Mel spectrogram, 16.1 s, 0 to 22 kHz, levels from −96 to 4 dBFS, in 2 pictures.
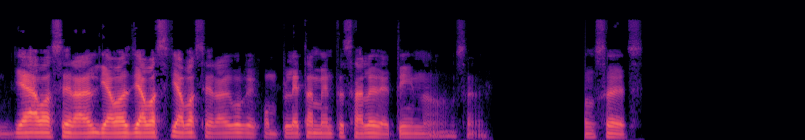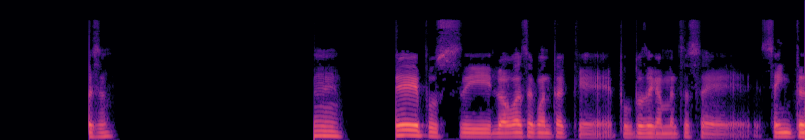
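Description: Clipped starts after a pause occur in this speech recording at 5.81, 8.9, 11.15 and 11.97 s. Each time, roughly 40 to 43 ms of the onset is missing, so speech bursts abruptly out of silence without its first sounds. The preceding gaps run from 0.5 s to about 2.5 s, long enough for the output device to drop into a low-power state. It must then wake or relock before it passes audio, and the opening of the returning sound is lost in that time. Damaged data in the compressed stream appears at 14.6 s as a brief blip or chirp. Corrupted or missing bytes there throw the decoder out of sync, it misreads the frame, and it skips ahead to the next valid frame header.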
